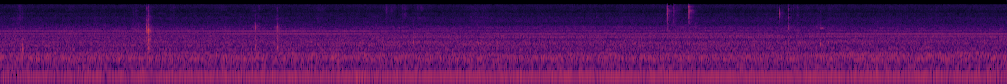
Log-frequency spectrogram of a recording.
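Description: Steady low hum of room background, with a few faint, widely spaced clicks from computer keyboard keys and a mouse button as a word is typed and a menu is opened.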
